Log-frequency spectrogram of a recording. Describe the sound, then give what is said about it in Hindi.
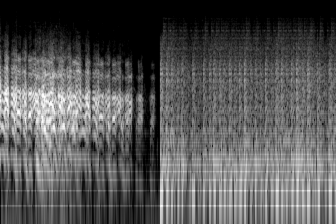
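Rapid gunfire from a Sten gun used as a comic stain-removing gadget on a dress: a dense, steady rattle starts midway, after an earlier stretch of chittering, laugh-like sounds. “अभी इस Sten gun से कपड़े पे गिरे हुए stand एक minute में मिटा देता हूँ।”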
